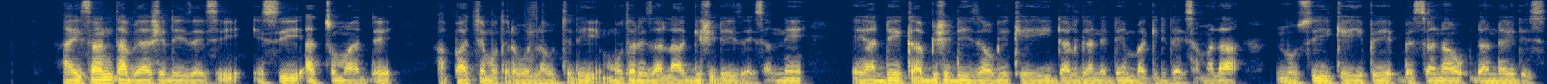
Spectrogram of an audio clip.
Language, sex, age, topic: Gamo, male, 18-24, government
